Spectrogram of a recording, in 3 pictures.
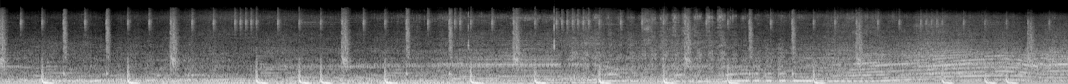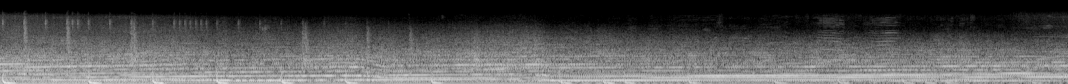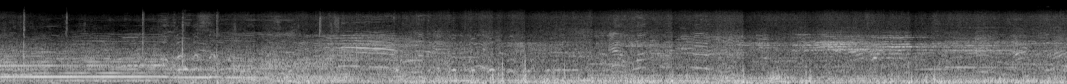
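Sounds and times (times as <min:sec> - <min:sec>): music with drum beat: 0:00.0 - 0:20.3
race car engine accelerating: 0:00.0 - 0:30.6.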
